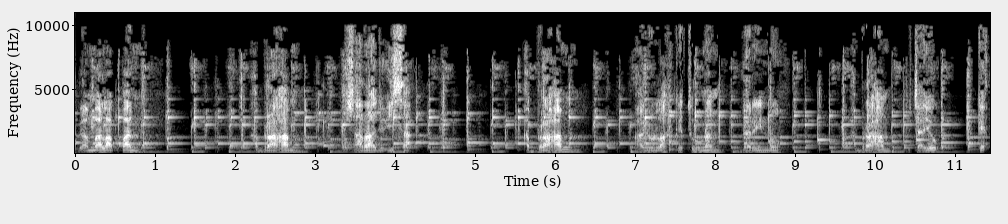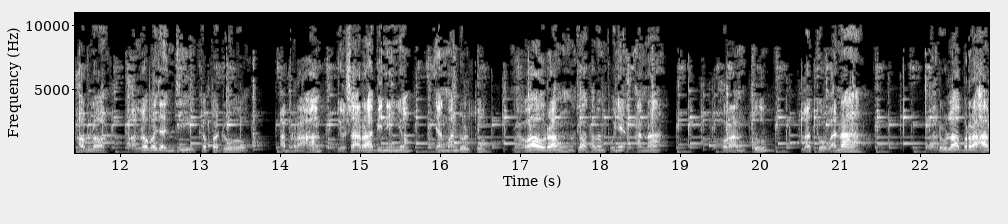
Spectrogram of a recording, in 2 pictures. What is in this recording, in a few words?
good news minangkabau muko muko; malay; kaba ilo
